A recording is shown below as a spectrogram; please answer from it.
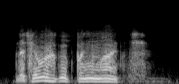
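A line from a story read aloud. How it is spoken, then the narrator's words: Sad objection. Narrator (Russian): грустно возразил старший брат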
